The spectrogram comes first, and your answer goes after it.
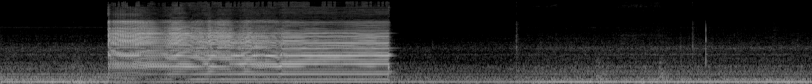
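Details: Marine Air Systems Cabin Mate air conditioner on a Mainship 40DC boat: steady hum, then harsh loud buzz for about three seconds as the compressor struggles to start, then back to hum; cause unknown.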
